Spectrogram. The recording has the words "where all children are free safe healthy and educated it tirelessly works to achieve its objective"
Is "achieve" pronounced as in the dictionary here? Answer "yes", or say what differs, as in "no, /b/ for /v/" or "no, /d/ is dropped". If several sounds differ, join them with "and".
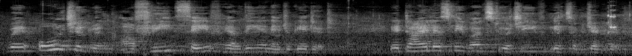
yes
